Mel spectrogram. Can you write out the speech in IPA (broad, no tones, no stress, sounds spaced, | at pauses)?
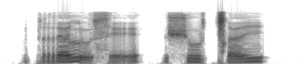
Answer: p r ə l ṵ s ḛ | ʃ u ǀ ə i̯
